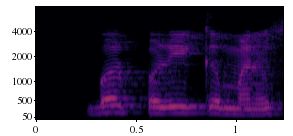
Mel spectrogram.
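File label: "berperikemanusiaan", Malay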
